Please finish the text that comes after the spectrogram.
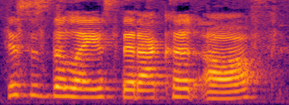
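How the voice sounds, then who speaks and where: A woman hair vlogger talking viewers through a wig tutorial in a chatty, relaxed way. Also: on the high side, moderate pace. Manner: chatty, relaxed, addresses viewers as dolls and guys. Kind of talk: casual tutorial talk to camera. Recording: roomy echo.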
